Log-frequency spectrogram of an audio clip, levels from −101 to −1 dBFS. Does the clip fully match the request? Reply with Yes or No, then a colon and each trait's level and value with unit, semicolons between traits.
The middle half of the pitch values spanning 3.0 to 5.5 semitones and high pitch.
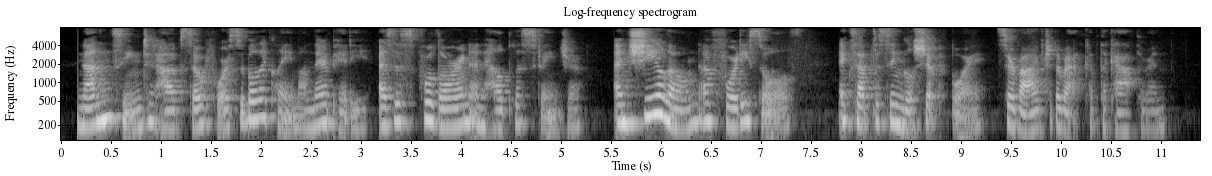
Yes: average, 3.4 semitones; high, 205 Hz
